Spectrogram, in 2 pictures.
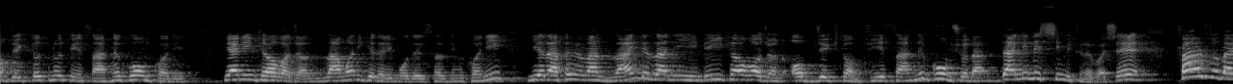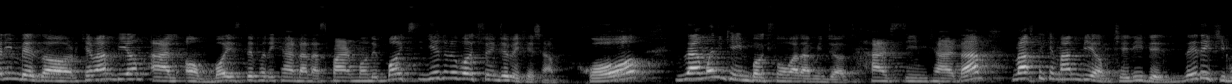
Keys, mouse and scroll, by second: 12.0 middle click, 12.3 alt+w, 12.9-13.3 scroll down 1, 13.5 ctrl+right click, 14.8-17.5 drag, 17.7 right click, 20.1 click, 20.7 g, 22.5 g, 24.5 z.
